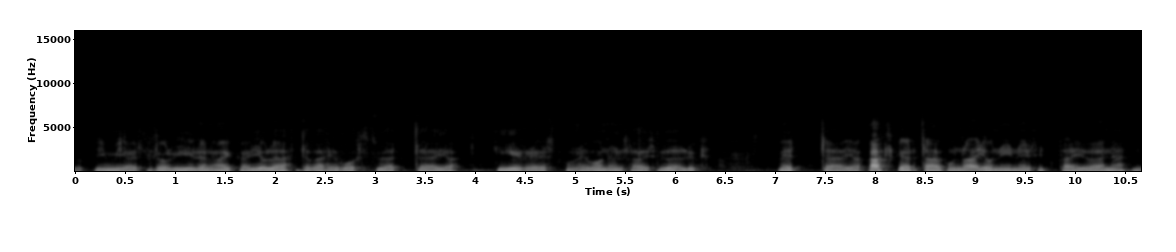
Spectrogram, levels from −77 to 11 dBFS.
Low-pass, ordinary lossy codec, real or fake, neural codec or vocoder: 7.2 kHz; none; real; none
